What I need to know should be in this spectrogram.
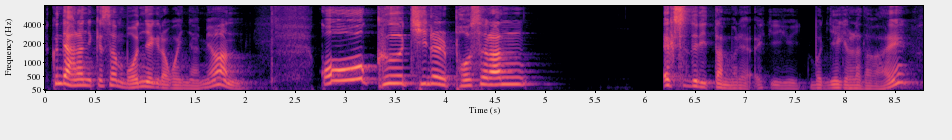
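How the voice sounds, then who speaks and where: Guy preaching in church, bouncy animated voice, keeps going "예?" to the crowd. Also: high-pitched, moderate pace. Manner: lively, asks the congregation questions, acts out quotes. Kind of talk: sermon. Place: church hall.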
